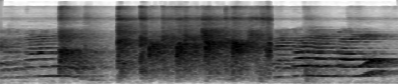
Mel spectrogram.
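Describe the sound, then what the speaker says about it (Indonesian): A classroom of students claps together during a teaching practice lesson, a brief burst of clapping that starts after a spoken instruction, with the teacher's and children's voices heard before and after. "Oke, tepuk tangan dulu."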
